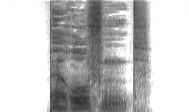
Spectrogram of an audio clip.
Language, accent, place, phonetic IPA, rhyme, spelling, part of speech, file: German, Germany, Berlin, [bəˈʁuːfn̩t], -uːfn̩t, berufend, verb, De-berufend.ogg
- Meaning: present participle of berufen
